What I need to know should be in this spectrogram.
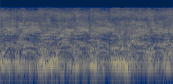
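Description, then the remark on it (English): A dense crowd cheers and yells continuously at the Survivor Know-It-Alls after party in New York, many voices overlapping in a loud roar of whoops and shouts with no pauses. “When you first you had to have caught some of the clip of when we were all in New York and we were at the Survivor Know-It-Alls after party and a throng of people were cheering.”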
